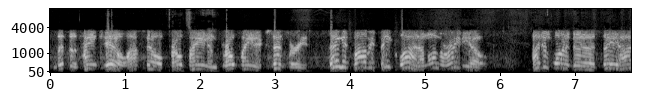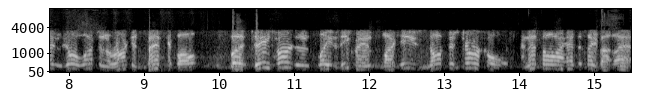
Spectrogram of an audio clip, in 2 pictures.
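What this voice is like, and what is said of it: Hank Hill impression, Texas drawl. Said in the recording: “I don't even know if that's his real voice, being that this is Texas. ... might be an impression. The character is from Texas, but that's a pretty good impression.”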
